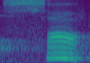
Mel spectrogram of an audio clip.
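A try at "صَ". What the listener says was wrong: Jangan kasih lewat hidung Nanti hidung pernah kita pelajari dulu namanya apa dulu Kak Habib yang keluar lewat hidung? Khaysum. Khaysum hurufnya ada 2 saja. Nun dan mim yang bertasdid. Dia ketika posisinya gunnah maka disebut dengan khaysum. Selain dari gunnah berarti tidak boleh dikhaysumkan. Tidak boleh keluar lewat hidung. Huruf itu tidak bisa keluar lewat hidung kecuali ada nun tasdid dengan mim yang bertasdid.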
